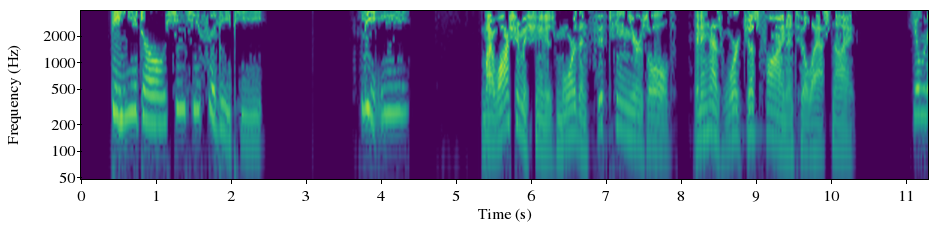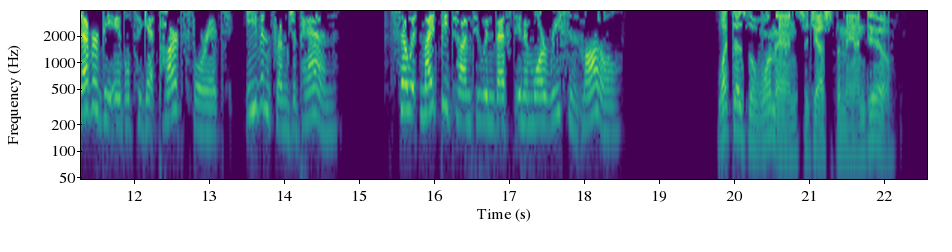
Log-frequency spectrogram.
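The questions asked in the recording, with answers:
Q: What does the woman suggest the man do?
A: Buy a new washing machine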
